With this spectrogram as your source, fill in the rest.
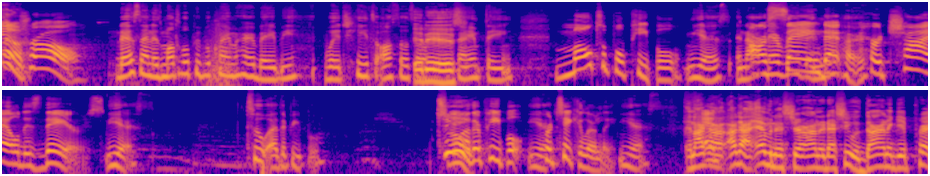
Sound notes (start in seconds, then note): none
